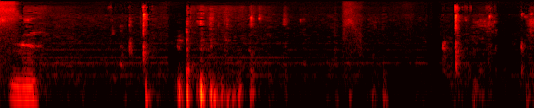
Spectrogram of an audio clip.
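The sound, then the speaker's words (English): Keys clicking on a computer keyboard during hurried typing: a quick cluster of keystrokes in the middle, then scattered single taps, all fairly faint. “I can only type so fast, and apparently, I'm making lots of typos because I'm trying to type really fast.”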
